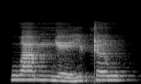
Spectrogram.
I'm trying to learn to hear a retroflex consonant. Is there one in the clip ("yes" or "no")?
yes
